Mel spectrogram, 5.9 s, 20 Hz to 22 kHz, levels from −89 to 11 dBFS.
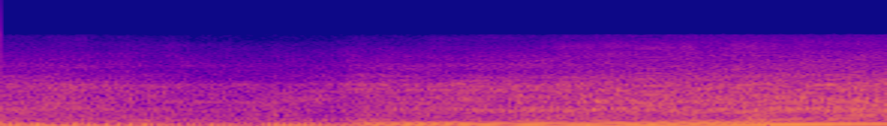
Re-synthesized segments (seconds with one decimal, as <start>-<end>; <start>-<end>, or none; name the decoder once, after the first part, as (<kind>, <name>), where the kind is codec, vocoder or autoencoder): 0.0-4.4 (codec, SNAC); 5.1-5.9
